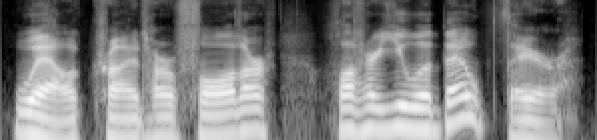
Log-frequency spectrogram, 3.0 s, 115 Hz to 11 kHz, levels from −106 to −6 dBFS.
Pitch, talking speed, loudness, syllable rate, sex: 140 Hz, 180 wpm, -18 LUFS, 5.3 syllables/s, male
